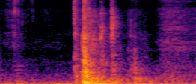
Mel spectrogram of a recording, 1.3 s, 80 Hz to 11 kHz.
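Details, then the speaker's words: Newly installed Onan 5.5K propane generator in a 2000 Newmar Kountry Aire 5th wheel, first run: a single solid clunk then quiet as the transfer switch engages and the generator takes the load. "Turn the battery on. Oh, the battery is on. I just heard the transfer switch engage."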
